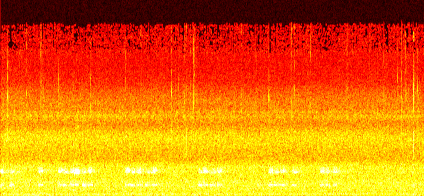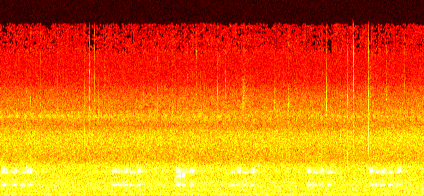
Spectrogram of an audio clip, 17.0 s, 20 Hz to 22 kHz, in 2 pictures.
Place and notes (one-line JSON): {"title": "Jalan Similajau National Park, Bintulu, Sarawak, Maleisië - frogs by the sea", "date": "2007-12-07 10:21:00", "description": "frogs by the sea. At first i was really surprised: amphibians and salt water doesn't seem like a healthy combination. But then i found out that bjust behind the beach raainwater pools were formed in the undergrowth. So now you can enjoy in audio the combination of sea and frogs", "latitude": "3.35", "longitude": "113.16", "altitude": "10", "timezone": "Asia/Kuching"}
